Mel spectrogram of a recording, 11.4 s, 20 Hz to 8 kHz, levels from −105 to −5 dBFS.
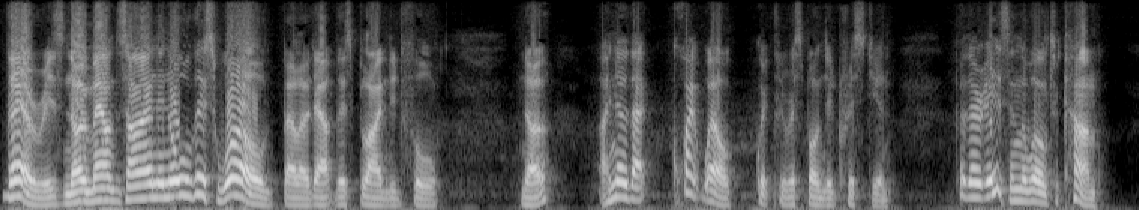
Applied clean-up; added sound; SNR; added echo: none; none; none; none.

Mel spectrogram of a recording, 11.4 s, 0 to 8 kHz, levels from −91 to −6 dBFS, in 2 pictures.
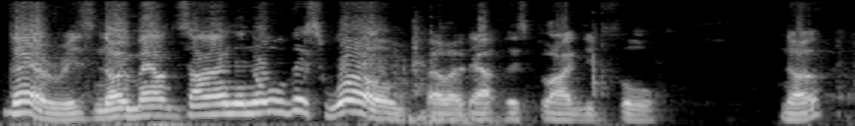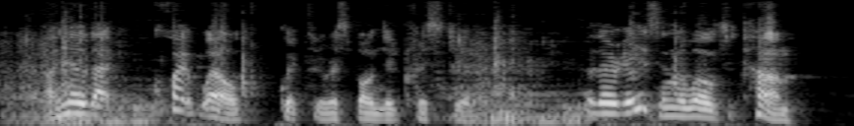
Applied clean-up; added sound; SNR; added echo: classical method WPE with log-MMSE.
